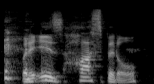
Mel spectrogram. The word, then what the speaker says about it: Hospitalogy: And I'd like to say I do appreciate you annunciating the A in hospital. I call it like it it's either or, but a lot of people will misspell it um with an O.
